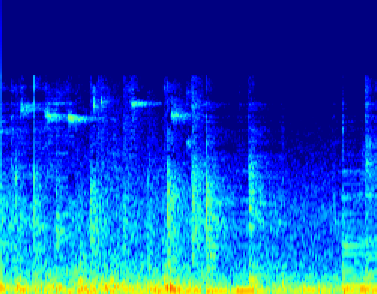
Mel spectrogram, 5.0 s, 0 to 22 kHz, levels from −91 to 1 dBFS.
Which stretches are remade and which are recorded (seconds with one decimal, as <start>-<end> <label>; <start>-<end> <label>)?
0.0-1.0 remade; 1.0-2.7 recorded; 2.7-3.8 remade; 3.8-4.4 recorded; 4.4-5.0 remade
